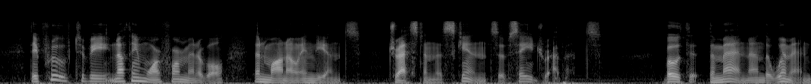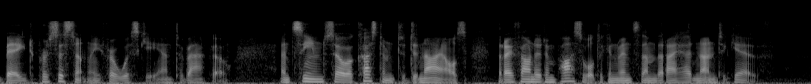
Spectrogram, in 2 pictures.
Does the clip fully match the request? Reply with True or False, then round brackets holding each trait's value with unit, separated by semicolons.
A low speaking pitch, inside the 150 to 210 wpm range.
True (95 Hz; 180 wpm)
